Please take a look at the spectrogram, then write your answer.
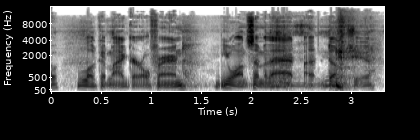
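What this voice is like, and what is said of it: Flat, indifferent imitation of another person. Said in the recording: “Very good Belichick impression ... Just literally have to sound like you do not care about anything”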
